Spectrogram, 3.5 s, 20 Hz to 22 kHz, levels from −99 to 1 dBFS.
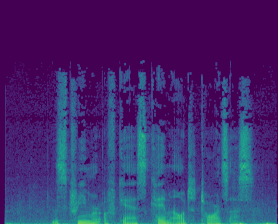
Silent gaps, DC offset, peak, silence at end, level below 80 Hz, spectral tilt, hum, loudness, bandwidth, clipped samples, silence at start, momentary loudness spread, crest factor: none; under 0.1%; -10 dBFS; 0 s; -38 dBFS; -5 dB/octave; none; -30 LUFS; 15.5 kHz; under 0.1%; 0.05 s; 14 LU; 20 dB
